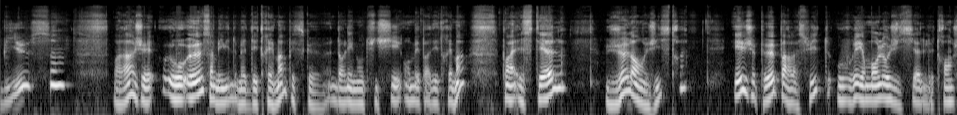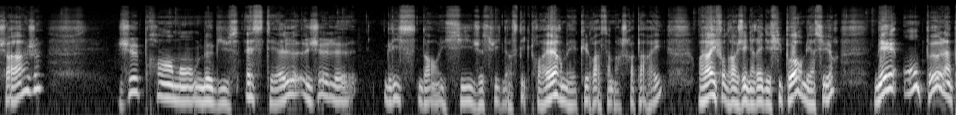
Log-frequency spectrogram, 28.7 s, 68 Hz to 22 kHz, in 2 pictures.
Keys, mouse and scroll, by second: 0.0-1.6 typing, 9.6 click, 12.2 click, 13.5 click, 14.2 click, 16.3 click, 17.9-20.4 drag, 22.9-27.5 drag, 28.2 click.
